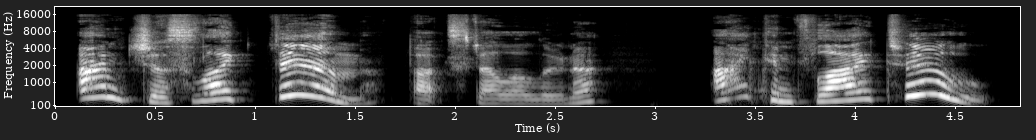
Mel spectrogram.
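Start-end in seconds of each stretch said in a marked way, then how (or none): 0.1-1.6 put-on high, loud, slow gleeful baby bat; delighted. A narrator's reading. Baby bat flying with the birds, thrilled. 3.3-4.7 high, loud, drawn-out glee; delighted. A narrator's reading. Baby bat discovers she can fly, thrilled.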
